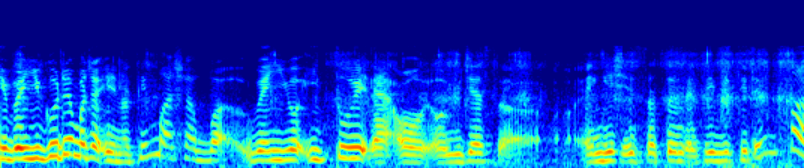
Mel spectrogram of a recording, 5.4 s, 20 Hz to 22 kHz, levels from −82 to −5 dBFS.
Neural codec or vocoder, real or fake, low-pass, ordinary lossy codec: none; real; 7.2 kHz; none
